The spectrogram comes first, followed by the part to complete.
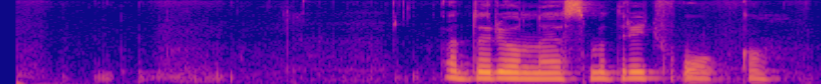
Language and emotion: Russian, neutral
